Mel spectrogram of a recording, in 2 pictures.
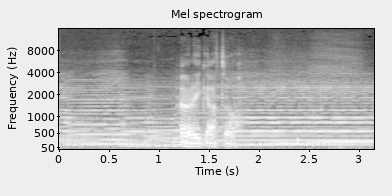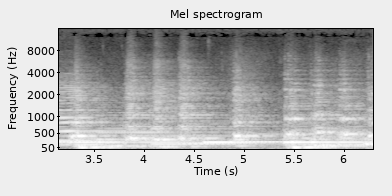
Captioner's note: Jack speaks foreign language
